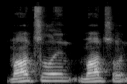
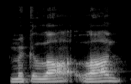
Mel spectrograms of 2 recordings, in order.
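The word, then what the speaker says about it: McLachlan: We got some daughter news as they spoofed Sarah McLon, Monchlin, yeah, McLaughlin, McLaughlin, yeah, McLaughlin of on the ASPCA commercials.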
